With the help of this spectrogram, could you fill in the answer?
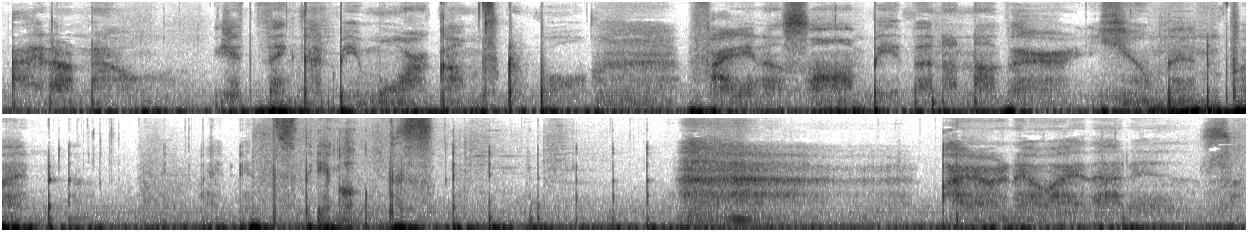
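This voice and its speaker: A woman whispering casual, musing ASMR commentary close to the microphone as she plays a game. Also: measured pace. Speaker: game streamer. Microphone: close microphone, ear-to-ear whispering.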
